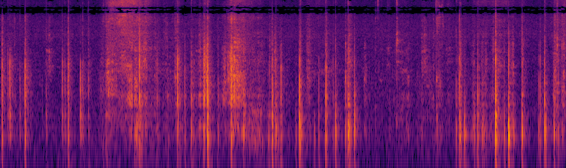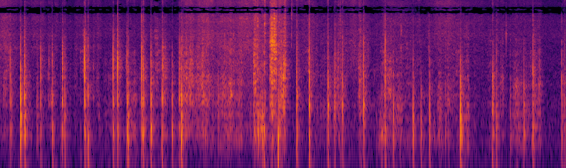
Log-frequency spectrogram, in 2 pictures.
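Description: A closed, hollow corrugated cardboard shipping box with clear and white tape on top is tapped and scratched with fingertips and long blue-painted nails. The result is a dense run of quick, dry, short taps and scratchy crackles with almost no ring, mostly in the mids and little low end.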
